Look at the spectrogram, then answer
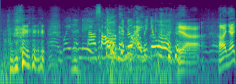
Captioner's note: laugh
